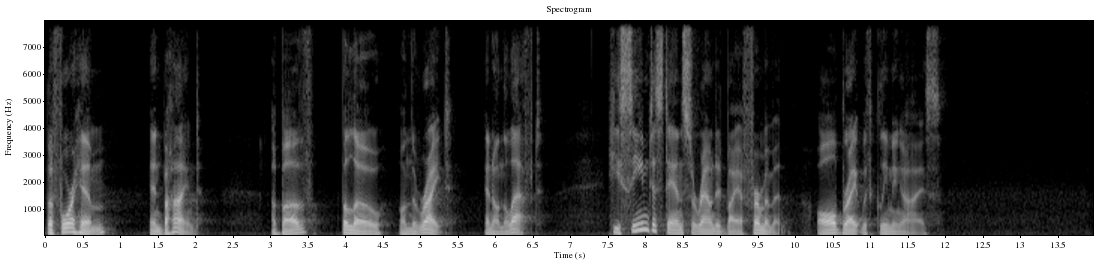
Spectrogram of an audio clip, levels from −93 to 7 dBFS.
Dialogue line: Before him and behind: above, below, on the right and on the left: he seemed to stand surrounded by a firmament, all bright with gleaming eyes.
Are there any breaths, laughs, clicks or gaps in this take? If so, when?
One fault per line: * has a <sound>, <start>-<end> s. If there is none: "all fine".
all fine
